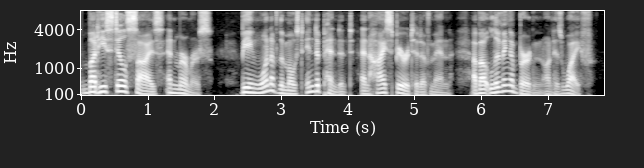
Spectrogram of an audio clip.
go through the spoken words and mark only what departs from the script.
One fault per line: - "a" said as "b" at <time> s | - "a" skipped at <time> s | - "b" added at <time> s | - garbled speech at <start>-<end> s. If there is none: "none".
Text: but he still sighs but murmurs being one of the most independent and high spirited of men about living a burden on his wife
- "but" said as "and" at 1.3 s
